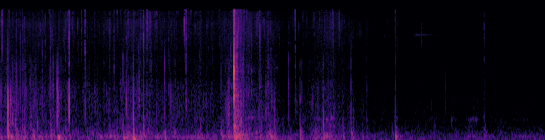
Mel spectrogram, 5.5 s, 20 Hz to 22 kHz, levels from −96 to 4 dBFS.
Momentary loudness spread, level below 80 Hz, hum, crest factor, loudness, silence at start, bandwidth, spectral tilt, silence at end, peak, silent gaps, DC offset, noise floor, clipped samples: 26 LU; -60 dBFS; none; 42 dB; -42 LUFS; 0 s; 17 kHz; -2.5 dB/octave; 0.6 s; -8 dBFS; none; under 0.1%; -73 dBFS; under 0.1%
